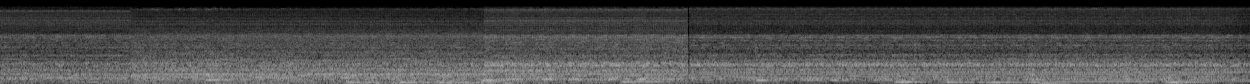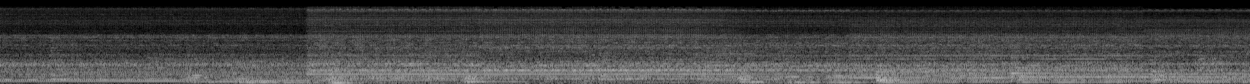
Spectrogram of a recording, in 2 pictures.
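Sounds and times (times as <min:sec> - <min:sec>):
background music: 0:00.0 - 0:25.0
chain-making machine running: 0:00.0 - 0:25.0.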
